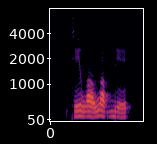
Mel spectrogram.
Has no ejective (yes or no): yes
